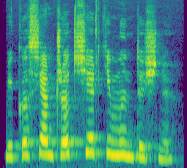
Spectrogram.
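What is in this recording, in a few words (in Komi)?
ми кӧсъям тшӧт серти мынтысьны, Komi, female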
